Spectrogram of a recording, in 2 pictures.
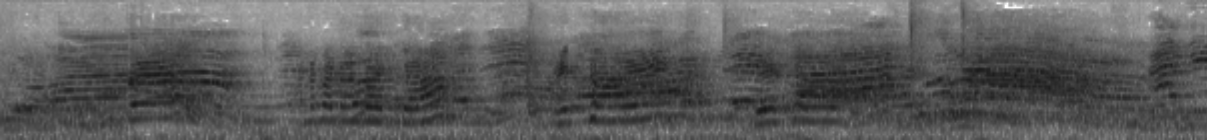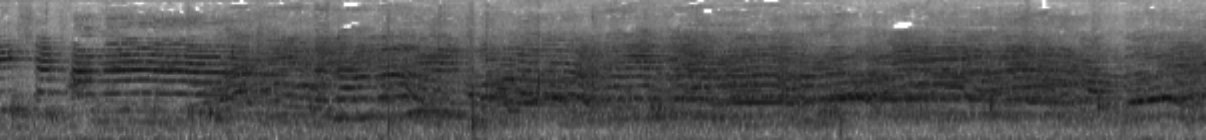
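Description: Many young children chattering and calling out at once, their high voices overlapping without pause in a large hall.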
